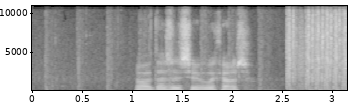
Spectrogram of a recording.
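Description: A man speaks loudly and with animation close to a microphone.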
